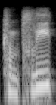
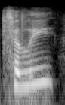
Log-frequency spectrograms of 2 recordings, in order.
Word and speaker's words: completely: we have completely now here this e after the t is uh is not pronounced so instead of complet completely it's completely completely um completely complet completely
